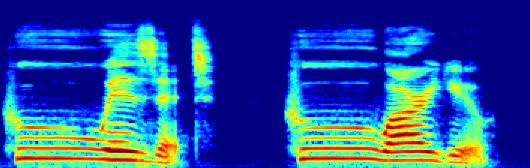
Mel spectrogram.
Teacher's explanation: the connection between the two words is a W consonant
